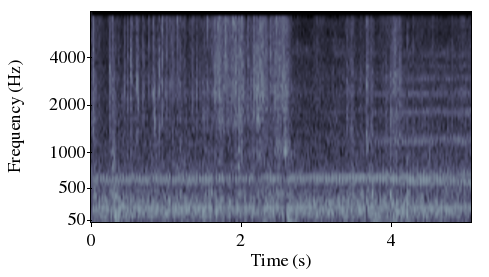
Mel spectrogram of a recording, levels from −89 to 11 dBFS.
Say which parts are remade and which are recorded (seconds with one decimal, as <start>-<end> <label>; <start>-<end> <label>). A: 0.0-2.2 remade; 2.2-3.1 recorded; 3.1-5.1 remade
